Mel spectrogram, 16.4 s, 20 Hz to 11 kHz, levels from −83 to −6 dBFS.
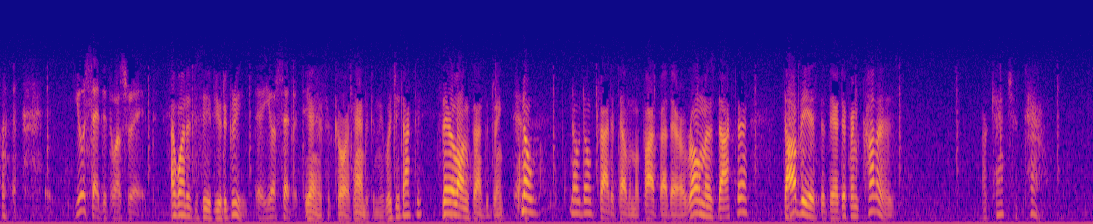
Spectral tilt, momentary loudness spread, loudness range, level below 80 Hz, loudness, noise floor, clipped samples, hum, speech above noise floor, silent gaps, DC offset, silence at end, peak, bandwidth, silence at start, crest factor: -7.5 dB/octave; 18 LU; 6 LU; -62 dBFS; -26 LUFS; -53 dBFS; under 0.1%; none; 27 dB; none; 0.6%; 0.7 s; -6 dBFS; 7.2 kHz; 0 s; 20 dB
